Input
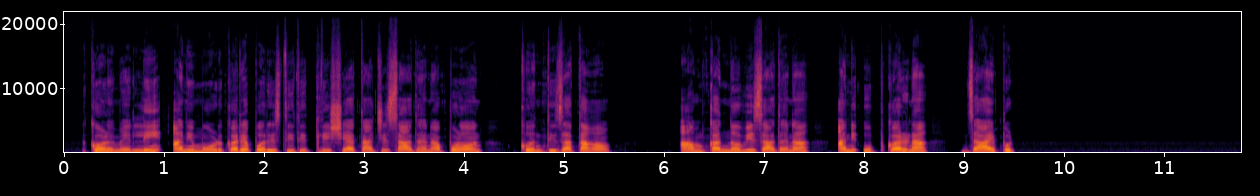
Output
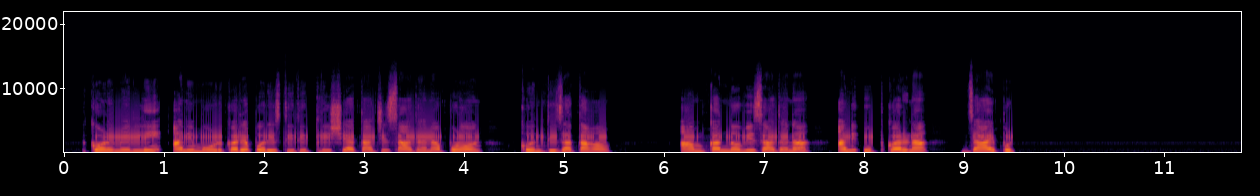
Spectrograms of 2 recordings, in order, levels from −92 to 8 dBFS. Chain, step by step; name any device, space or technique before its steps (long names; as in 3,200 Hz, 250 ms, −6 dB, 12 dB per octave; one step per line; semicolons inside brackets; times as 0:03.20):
0:07.07–0:07.95: double-tracking delay 19 ms −14 dB
car door speaker with a rattle (loose part that buzzes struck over −40 dBFS, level −27 dBFS; loudspeaker in its box 97–8,100 Hz, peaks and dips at 110 Hz −8 dB, 280 Hz −7 dB, 910 Hz −7 dB, 1,600 Hz +6 dB, 4,400 Hz −4 dB)
level −3.5 dB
